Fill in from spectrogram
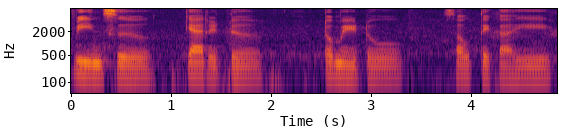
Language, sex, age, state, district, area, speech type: Kannada, female, 45-60, Karnataka, Dakshina Kannada, rural, spontaneous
